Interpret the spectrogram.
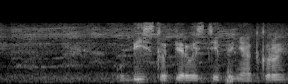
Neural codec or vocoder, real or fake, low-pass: none; real; 7.2 kHz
